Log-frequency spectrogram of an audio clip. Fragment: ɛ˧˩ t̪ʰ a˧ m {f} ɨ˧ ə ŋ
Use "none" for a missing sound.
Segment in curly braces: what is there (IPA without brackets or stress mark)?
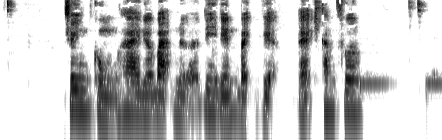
f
